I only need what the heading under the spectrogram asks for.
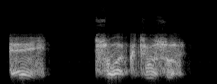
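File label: Turkish damaged water, mood low, speech; War Thunder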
